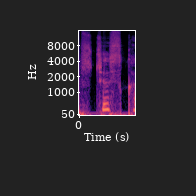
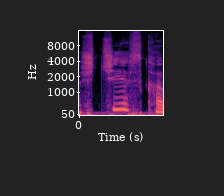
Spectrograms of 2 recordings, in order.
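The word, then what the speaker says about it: Sutjeska: 이건 그 라이브스코어 에는 수채 스카 라고 적혀 있는데 실제 그 몬테네그로 발 음 에 따르면 숯의 스카 보는 쉬 체스카 로 발음하는 데서 맞습니다 그래서 과로에 다 같은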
